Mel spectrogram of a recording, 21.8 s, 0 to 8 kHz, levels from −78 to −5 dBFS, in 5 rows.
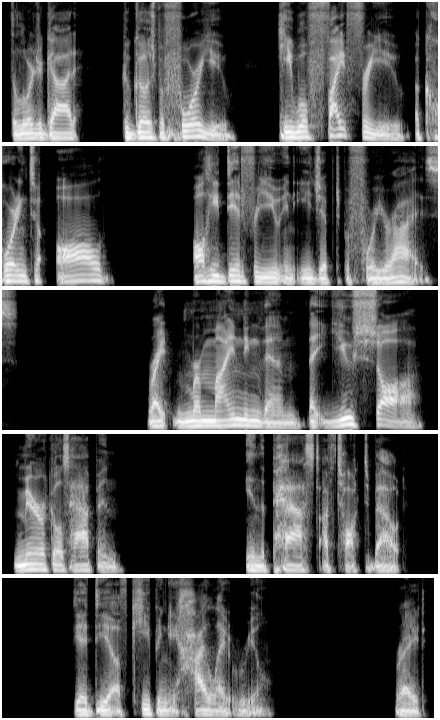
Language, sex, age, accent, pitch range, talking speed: English, male, 30-49, American, 85-105 Hz, 130 wpm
